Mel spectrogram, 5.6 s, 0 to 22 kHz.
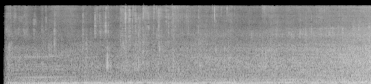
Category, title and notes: Soundscapes > Urban
Bus leaving 27
Where: Hervanta keskus What: Sound of a bus leaving bus stop Where: At a bus stop in the evening in a calm weather Method: Iphone 15 pro max voice recorder Purpose: Binary classification of sounds in an audio clip
traffic, bus, bus-stop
